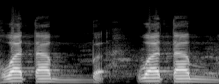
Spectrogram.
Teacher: cara membacanya adalah dengan memantulkan huruf Qalqalah dengan benar-benar jelas besar dan tebal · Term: qolqolah kubro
